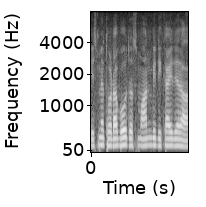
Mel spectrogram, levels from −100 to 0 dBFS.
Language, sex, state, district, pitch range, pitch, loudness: Hindi, male, Uttar Pradesh, Jalaun, 145-155 Hz, 145 Hz, -15 LUFS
